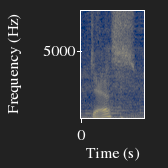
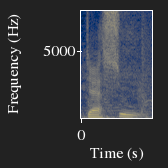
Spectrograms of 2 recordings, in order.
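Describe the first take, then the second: First: The final u is nearly silent. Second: The final u is fully pronounced. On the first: "they very much underpronounce the u" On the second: "you're supposed to pronounce des as desu, because it's de and su"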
